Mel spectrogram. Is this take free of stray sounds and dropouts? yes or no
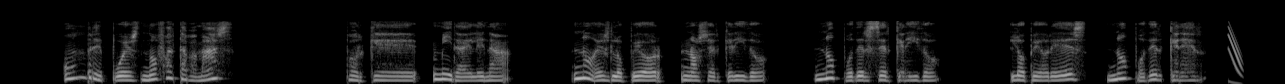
no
